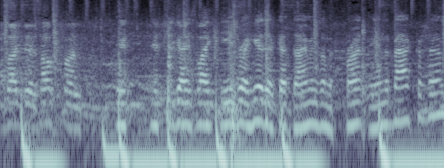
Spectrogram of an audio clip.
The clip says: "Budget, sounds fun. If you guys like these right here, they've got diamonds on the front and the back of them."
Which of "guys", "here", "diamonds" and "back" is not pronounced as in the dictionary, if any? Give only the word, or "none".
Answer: none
